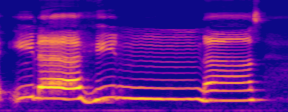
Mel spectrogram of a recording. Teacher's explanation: ہا کو موٹا کر کے پڑھنا ہے، حلق کے آخری حصے سے نکالنا ہے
